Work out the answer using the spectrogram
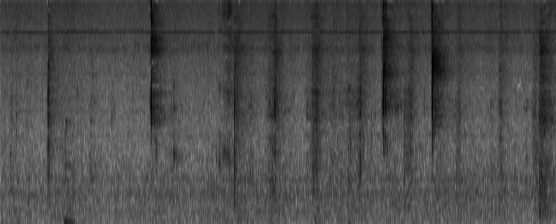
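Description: A person chewing chicken with her mouth close to the microphone, with scattered soft clicks and smacks.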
